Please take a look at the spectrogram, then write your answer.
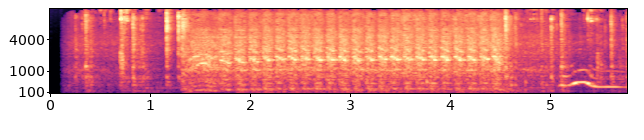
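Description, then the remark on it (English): The hard-to-start engine of an old 1974 vehicle cranks with a few short bursts, then catches and runs in a steady, rough idle for several seconds before a rising whine near the end. “It was rotten beyond, but it had a really good engine. But it remains an engine that's difficult to start.”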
